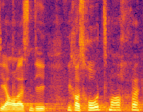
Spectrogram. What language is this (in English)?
Swiss German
